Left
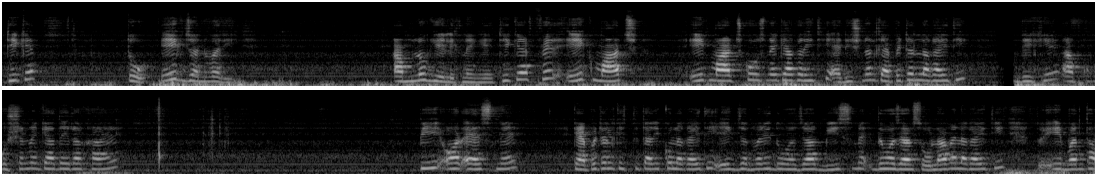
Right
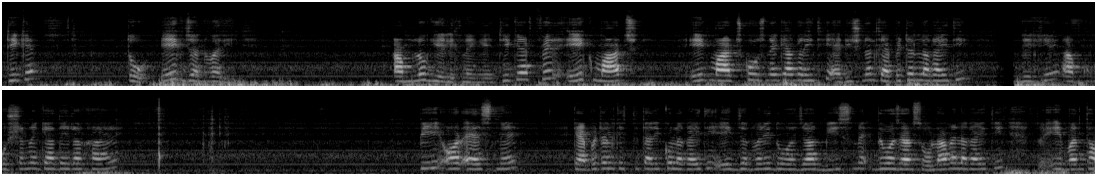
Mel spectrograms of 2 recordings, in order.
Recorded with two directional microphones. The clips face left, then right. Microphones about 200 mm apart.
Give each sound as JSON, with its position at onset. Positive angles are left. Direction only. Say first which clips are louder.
{"t": 0.0, "sound": "a woman's voice", "louder": "left 3 dB", "side_deg": 15}
{"t": 3.8, "sound": "a woman's voice", "louder": "left 3 dB", "side_deg": 15}
{"t": 15.1, "sound": "a woman's voice", "louder": "left 4 dB", "side_deg": 20}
